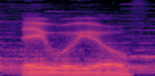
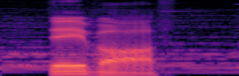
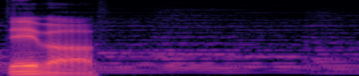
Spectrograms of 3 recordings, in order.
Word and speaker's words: Dawiof: Dave off. Okay, Dave off. Okay. So there's got like the European V sound for W.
